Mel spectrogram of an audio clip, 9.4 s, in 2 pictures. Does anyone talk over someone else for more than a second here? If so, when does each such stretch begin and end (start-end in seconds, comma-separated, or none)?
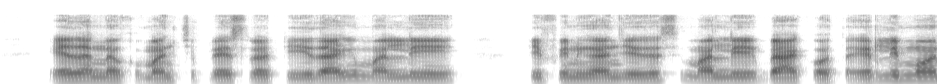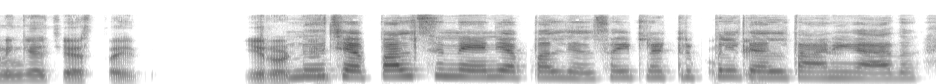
none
